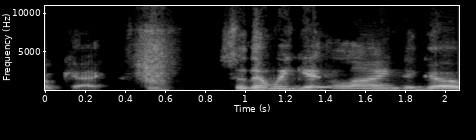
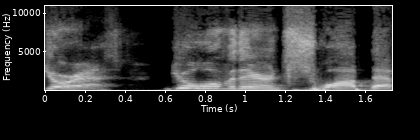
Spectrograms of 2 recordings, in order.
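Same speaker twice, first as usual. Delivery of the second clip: mock yelling, higher and louder; 7 semitones higher, 8 dB louder than usual. Recounting a man yelling orders in the speaker's face: retelling someone yelling. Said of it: "he's yelling at me".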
